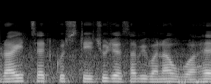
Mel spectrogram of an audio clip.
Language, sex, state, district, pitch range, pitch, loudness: Hindi, male, Arunachal Pradesh, Lower Dibang Valley, 130-145 Hz, 135 Hz, -19 LUFS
